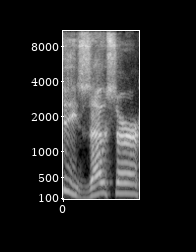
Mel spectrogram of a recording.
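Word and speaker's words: Djoser: And there's King, pronounced Zoser, how they say it's spelled different ways.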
